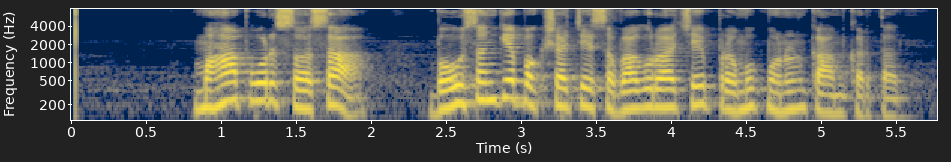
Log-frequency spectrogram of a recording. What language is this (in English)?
Marathi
